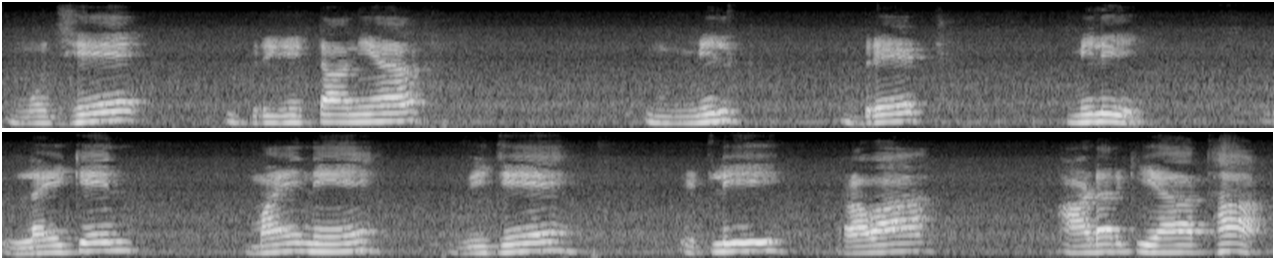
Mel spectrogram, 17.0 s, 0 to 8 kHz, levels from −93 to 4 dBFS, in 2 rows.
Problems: constant background noise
